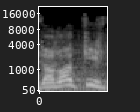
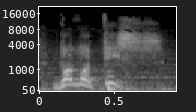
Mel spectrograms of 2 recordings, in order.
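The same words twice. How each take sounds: First: The stress is on the middle syllable. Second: The stress is on the last syllable.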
